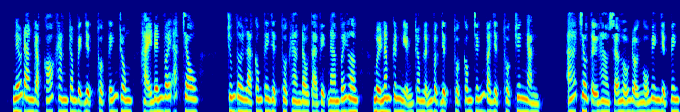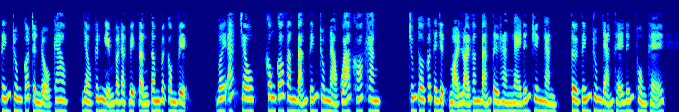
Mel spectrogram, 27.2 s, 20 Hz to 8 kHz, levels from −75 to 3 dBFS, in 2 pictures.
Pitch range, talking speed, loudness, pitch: 215-275 Hz, 245 wpm, -22 LUFS, 245 Hz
